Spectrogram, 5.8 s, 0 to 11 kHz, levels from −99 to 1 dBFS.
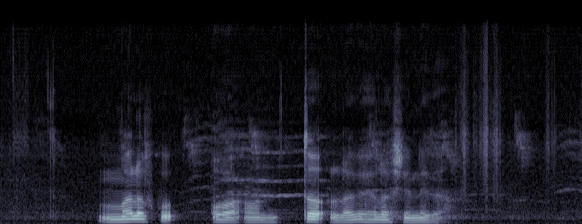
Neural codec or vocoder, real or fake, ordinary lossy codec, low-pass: vocoder, 48 kHz, 128 mel bands, Vocos; fake; none; 9.9 kHz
